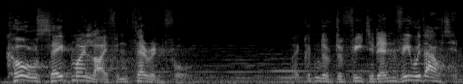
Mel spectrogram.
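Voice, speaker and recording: An actor playing a firm, measured leader of an inquisition in a fantasy game. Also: male voice, fairly high pitch, big pitch swings, pushed and bright, soft background music. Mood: calm, questioning. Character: resolute male leader of an inquisition, firm and diplomatic. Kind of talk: dramatic fantasy game acting. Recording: game score behind dialogue.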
